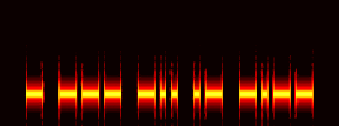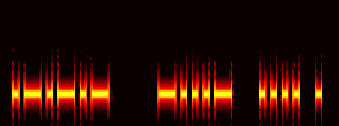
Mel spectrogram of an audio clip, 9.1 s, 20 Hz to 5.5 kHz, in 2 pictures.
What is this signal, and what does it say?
Morse code, heard as a keyed tone, about 16 wpm, 700 Hz. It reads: TODAY . <BT> HE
